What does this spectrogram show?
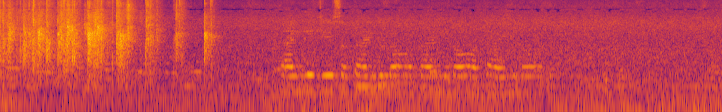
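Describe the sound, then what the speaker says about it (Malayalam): A church congregation claps in welcome for a preacher, a dense burst of applause lasting a few seconds before fading into a softer sustained voice or singing. "കൈയടിച്ച് അഭിഷക്തനെ സ്വാഗതം ചെയ്യുക"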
